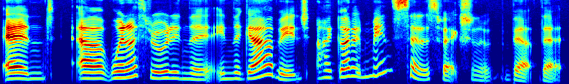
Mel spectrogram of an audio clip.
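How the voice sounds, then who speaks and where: A woman giving an informal spiritual talk as a teacher, earnest, phrasing things with deliberate, emphatic pauses. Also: mid-range voice, animated, dry recording, studio quality. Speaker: spiritual teacher leading a daily course study.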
